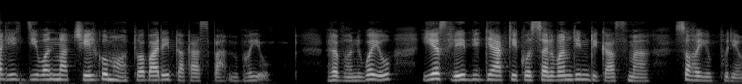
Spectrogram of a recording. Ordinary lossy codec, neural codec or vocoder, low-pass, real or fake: none; codec, 16 kHz, 0.5 kbps, FunCodec, trained on LibriTTS, 25 frames a second; none; fake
